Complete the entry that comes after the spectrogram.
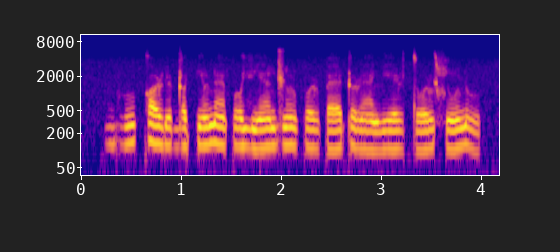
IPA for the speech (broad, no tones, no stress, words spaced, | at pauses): bʱu kɒɭɾʲoɖɒ pʲõɳæ̃po vʲæ̃ɖ͡ʐũɭpoɭ pæʈoɭæ̃ lʲeɭ toɭ ɕũɳu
